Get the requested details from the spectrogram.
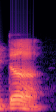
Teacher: often you'll hear them trade out the th sound for the short d sound so so they say duh instead of the in my opinion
